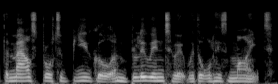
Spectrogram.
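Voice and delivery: plain reading voice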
